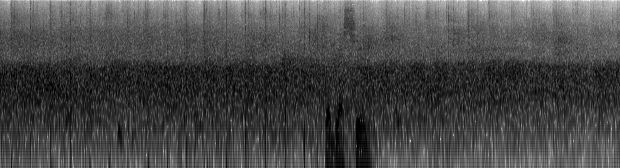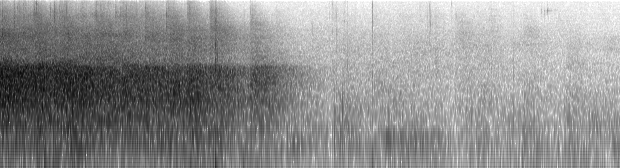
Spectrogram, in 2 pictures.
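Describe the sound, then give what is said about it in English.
Sustained, loud applause from people in a church building at the end of a service, given as a farewell to people leaving, steady for about eleven seconds before tapering off quickly into near silence, with a brief spoken remark heard through it. “So let's give them a round of applause as they go.”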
